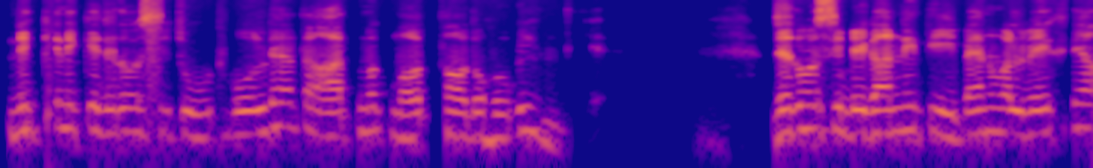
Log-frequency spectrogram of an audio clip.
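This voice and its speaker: Male preacher with a Punjabi accent, fairly high voice, slowly chanted verses then plain explanation, dry close recording. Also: no echo. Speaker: katha preacher. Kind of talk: scriptural exposition.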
